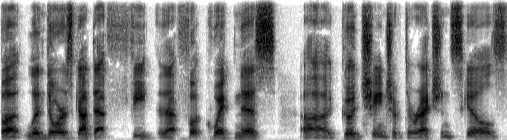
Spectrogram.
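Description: On a very clean recording with a silent background, a man talks in a normal speaking voice at a fairly slow pace with fairly even intonation. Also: dry, close sound with no echo. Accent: American. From Connecticut. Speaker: sports podcast co-host. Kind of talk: casual chat.

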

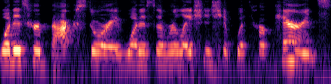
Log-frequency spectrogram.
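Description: A woman speaks in a bubbly, animated tone at a moderate pace. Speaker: theater performer. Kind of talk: casual interview. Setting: video call.

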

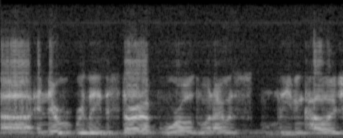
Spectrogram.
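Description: With an American accent, a man talks in a room with audible echo and noticeable background noise. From US South, South Florida. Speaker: company executive. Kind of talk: interview. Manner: halting, many fillers and repetitions.

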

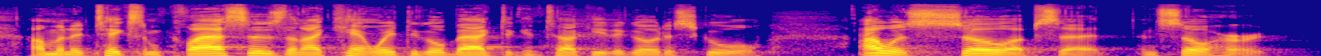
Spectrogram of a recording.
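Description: With an American accent and a plain, everyday voice, a man of medium pitch talks at a fairly quick pace with fairly even intonation and big swings in loudness, on a very clean recording with a silent background. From US Midwest, St. Louis. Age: 40s. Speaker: pastor. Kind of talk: sermon. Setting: church.

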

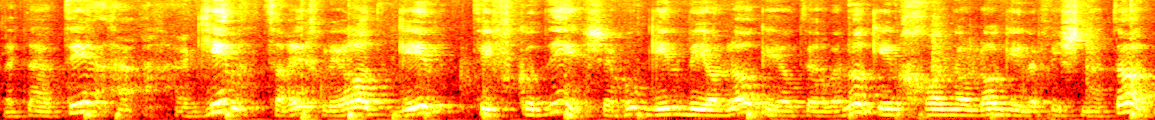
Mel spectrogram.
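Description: Over noticeable background noise and audible room echo, a man speaks at a very slow pace with lively intonation. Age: 70s. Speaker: geriatrician and professor. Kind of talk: interview. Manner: halting.

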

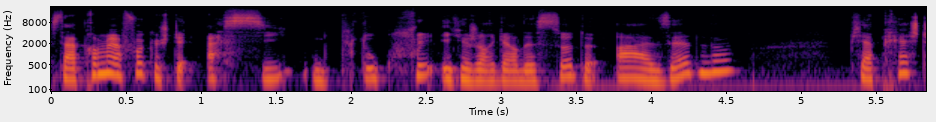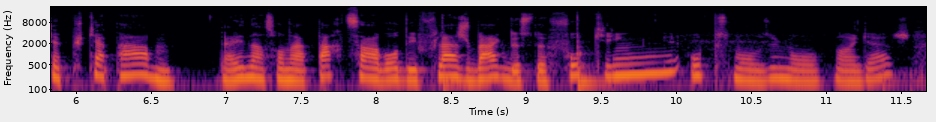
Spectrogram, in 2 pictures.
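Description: A woman at a moderate pace, in a dry, close sound with no echo. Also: medium pitch for a woman, lively intonation. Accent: Quebec. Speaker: podcast co-host. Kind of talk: casual chat.

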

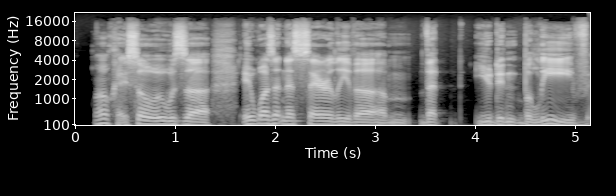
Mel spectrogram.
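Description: A man has a plain, everyday voice, fairly low in pitch, with ordinary pitch variation at a moderate pace. The recording is very clean, with a silent background. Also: very even loudness. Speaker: podcast interviewer. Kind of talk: interview. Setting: church parish.

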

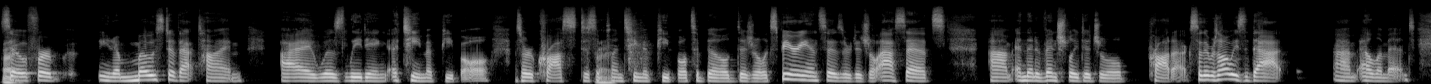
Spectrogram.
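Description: A woman with a slight Southern US accent, fairly low pitch, moderate pace and ordinary pitch variation. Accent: little Southern. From US South, Louisiana. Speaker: CEO. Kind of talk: interview. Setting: remote call.

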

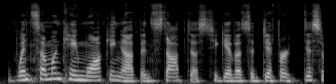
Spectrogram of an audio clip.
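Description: Text read aloud in a plain manner

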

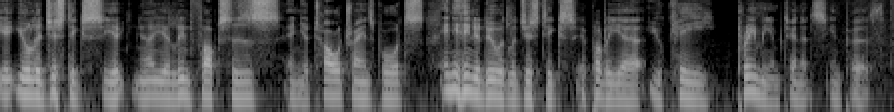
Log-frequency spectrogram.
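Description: On a very clean recording with a silent background, a man speaks at a medium pitch and moderate pace with ordinary pitch variation. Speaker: industrial property agent. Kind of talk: interview. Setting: studio. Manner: animated.

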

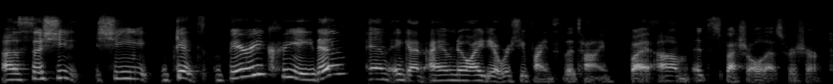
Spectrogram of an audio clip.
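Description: A high-pitched woman with a Midwestern American accent speaks at a fairly slow pace, with very wide pitch swings and big swings in loudness. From US Midwest, Ohio (Centerville area). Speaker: church elder. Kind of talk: casual chat.

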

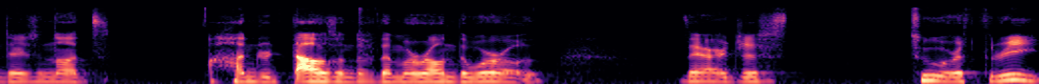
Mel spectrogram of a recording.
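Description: A woman's fairly low, monotone voice with flat intonation, fairly slow with long, frequent pauses, in a very clean recording with a silent background. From Israel. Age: 20s. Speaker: fashion brand founder and psychology student. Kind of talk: interview.

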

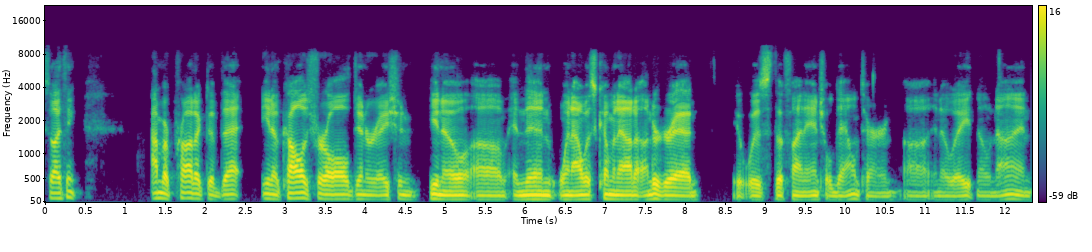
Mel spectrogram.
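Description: In a Kentucky accent, a man speaks with a very deep, low pitch. He keeps a moderate pace and fairly even intonation. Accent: Southern US (Kentucky). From West Kentucky. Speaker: economic development executive. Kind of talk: interview conversation. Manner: frequent fillers and repetitions.

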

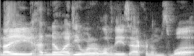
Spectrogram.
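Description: A man's medium-pitched speech is captured in a very clean recording against a silent background. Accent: Australian. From Australia. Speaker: comedy podcast co-host. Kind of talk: casual chat.

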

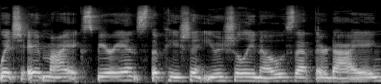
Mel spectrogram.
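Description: Fairly low in pitch, a woman with an American accent has a dark, mellow tone and very wide pitch swings. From US Midwest, Toledo, Ohio. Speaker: hospice nurse. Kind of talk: podcast interview. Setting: studio. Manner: hesitant, many ums.

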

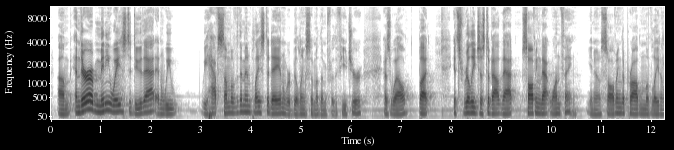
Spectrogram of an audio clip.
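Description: A man with a Californian accent, fairly low-pitched, at a fairly quick pace with ordinary pitch variation. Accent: Californian American. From US West Coast, Los Angeles (Inglewood). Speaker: startup CEO. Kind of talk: interview.

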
